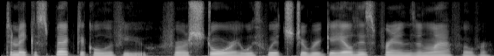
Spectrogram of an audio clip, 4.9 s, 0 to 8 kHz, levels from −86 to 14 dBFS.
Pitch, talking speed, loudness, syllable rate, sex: 165 Hz, 205 wpm, -19 LUFS, 5.0 syllables/s, female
